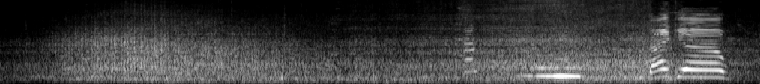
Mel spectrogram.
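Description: A large truck roars past close by.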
